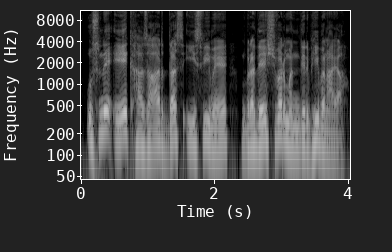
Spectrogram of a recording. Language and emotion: Urdu, neutral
